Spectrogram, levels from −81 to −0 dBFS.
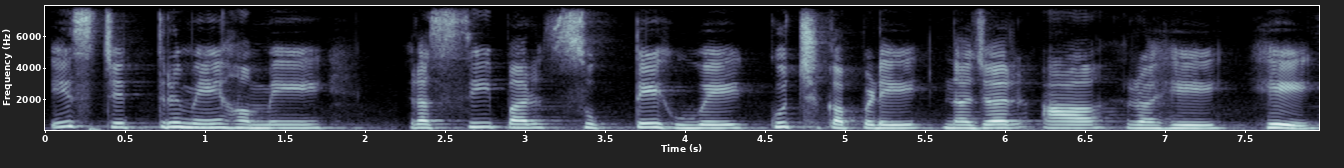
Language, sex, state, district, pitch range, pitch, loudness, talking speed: Hindi, female, Madhya Pradesh, Dhar, 210-235 Hz, 215 Hz, -17 LUFS, 105 wpm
